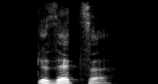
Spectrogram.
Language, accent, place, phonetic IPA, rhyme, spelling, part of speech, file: German, Germany, Berlin, [ɡəˈzɛt͡sə], -ɛt͡sə, Gesetze, noun, De-Gesetze.ogg
- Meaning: 1. nominative/accusative/genitive plural of Gesetz 2. obsolete form of Gesetz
